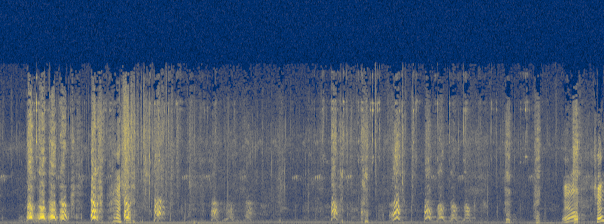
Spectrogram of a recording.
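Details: German Shepherd on a walk barking in loud, uneven bursts, quick runs of rough barks with short pauses between, some yelping at the end, against a constant low droning hum.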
